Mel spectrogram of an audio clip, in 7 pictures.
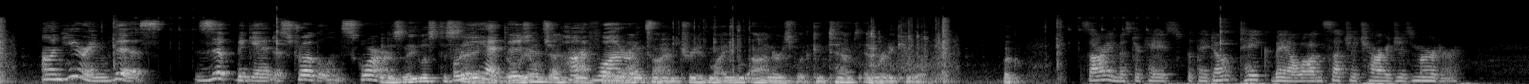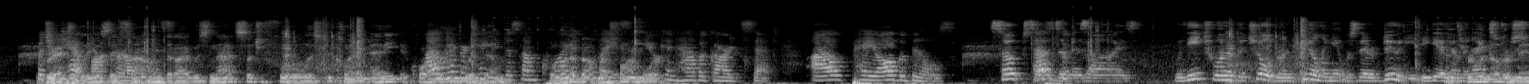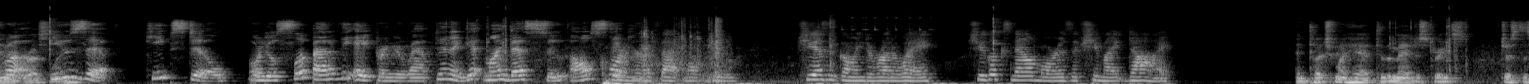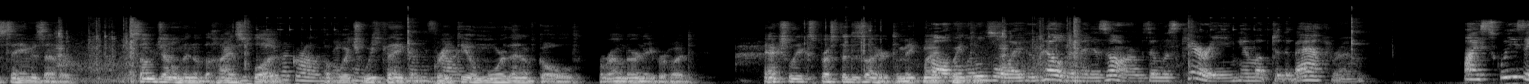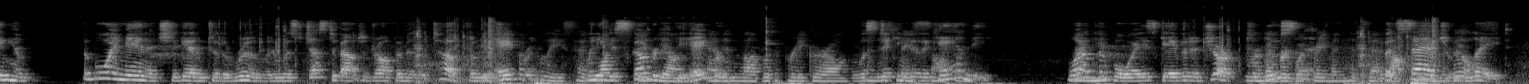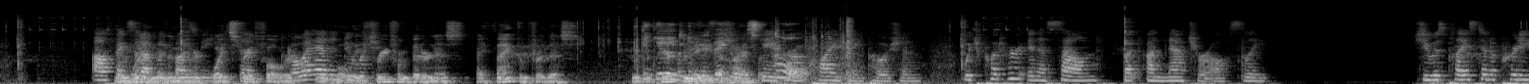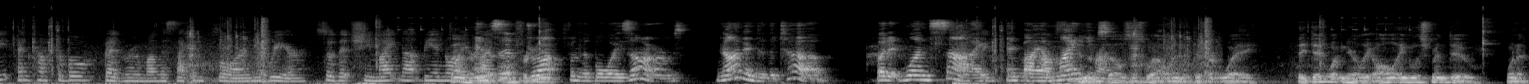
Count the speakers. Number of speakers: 3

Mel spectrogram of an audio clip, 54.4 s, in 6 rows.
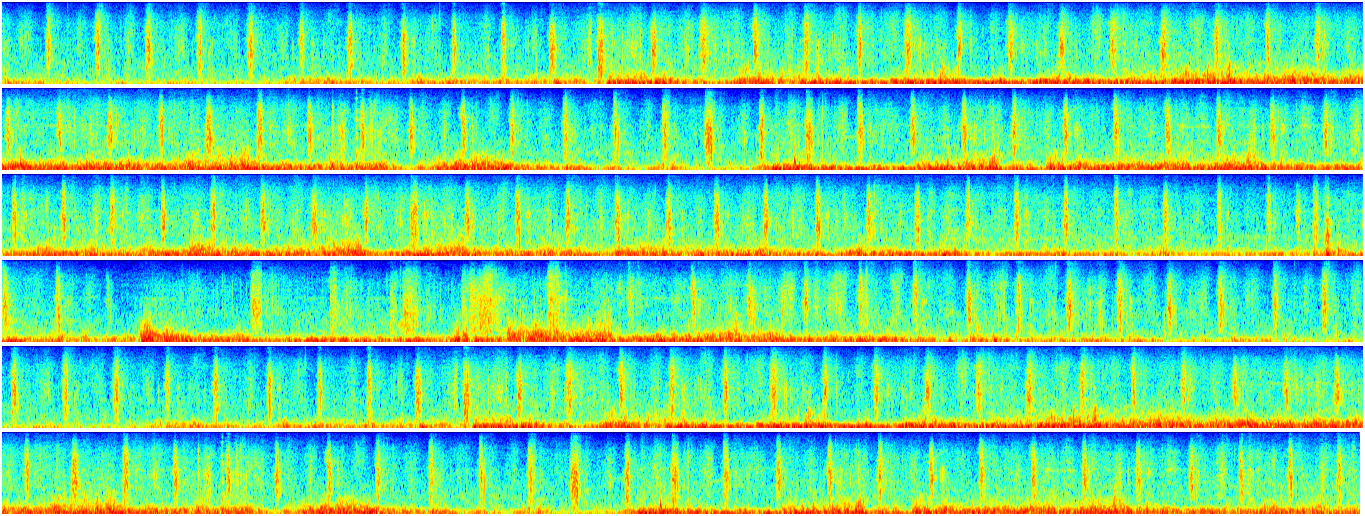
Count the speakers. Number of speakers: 0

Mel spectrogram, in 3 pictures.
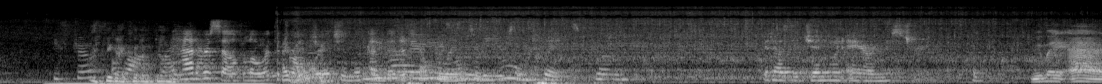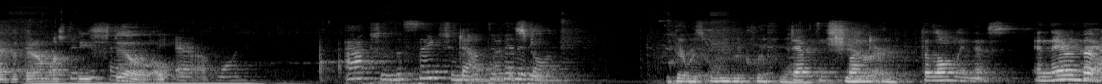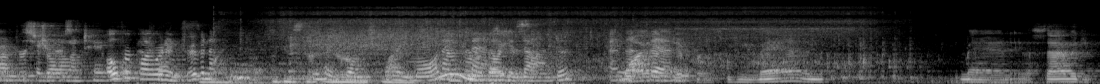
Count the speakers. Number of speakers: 8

